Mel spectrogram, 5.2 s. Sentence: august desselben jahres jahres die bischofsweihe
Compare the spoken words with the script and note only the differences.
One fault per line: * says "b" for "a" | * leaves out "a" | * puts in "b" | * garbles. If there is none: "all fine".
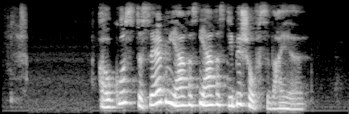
all fine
